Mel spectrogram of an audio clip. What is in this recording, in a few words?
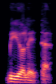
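"violeta", Spanish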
